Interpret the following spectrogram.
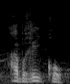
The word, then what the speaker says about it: abricot: abricot.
